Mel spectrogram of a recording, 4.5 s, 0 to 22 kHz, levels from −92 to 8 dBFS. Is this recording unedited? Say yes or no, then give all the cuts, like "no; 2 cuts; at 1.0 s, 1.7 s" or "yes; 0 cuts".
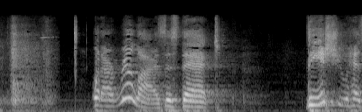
no; 1 cut; at 1.1 s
